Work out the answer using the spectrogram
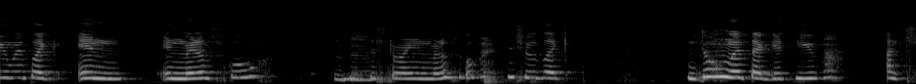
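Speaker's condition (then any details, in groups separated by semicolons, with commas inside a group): Cerebral palsy; core and balance affected, manual wheelchair, slow handwriting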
